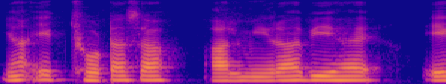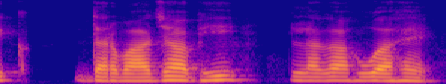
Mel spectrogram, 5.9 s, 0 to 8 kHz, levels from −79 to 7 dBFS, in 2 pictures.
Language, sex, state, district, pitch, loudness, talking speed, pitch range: Hindi, male, Jharkhand, Ranchi, 145 Hz, -19 LUFS, 130 wpm, 135-150 Hz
